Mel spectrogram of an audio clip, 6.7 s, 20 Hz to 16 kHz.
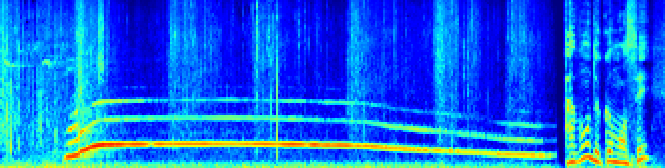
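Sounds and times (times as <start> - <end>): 
soft patter: 0.0 - 5.6
speech: 0.6 - 1.2, 5.7 - 6.6
gray wolf howling: 0.6 - 5.6.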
